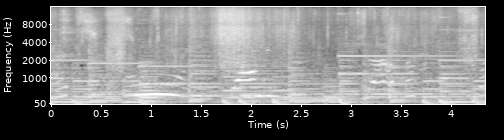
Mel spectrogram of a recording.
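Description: Background music with held notes, with a few brief snatches of children's voices over it.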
